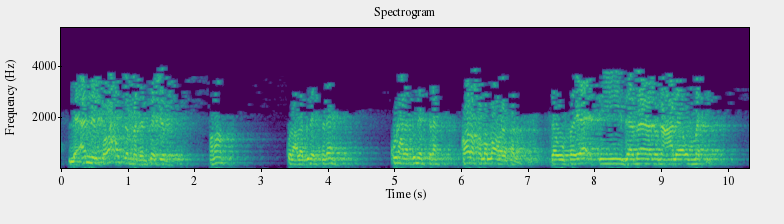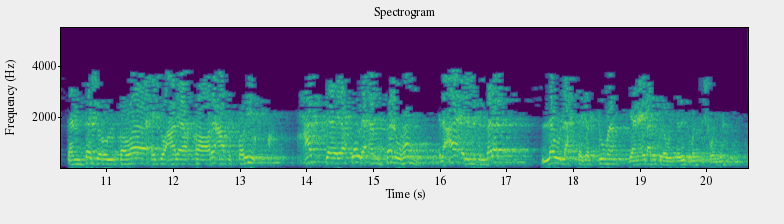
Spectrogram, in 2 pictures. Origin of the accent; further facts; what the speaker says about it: Egypt; والعلمانيين اللي عندنا في مصر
